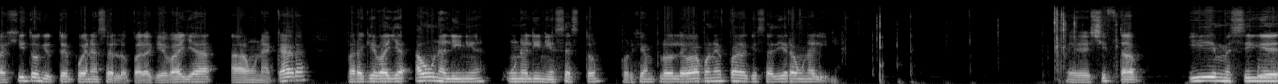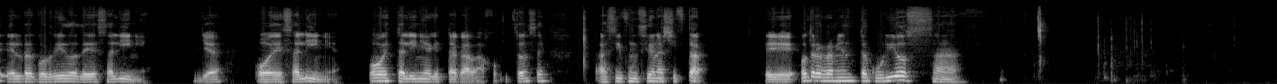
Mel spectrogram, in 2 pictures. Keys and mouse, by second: 0.2-12.3 drag, 8.8 g, 20.6-21.0 middle drag, 21.4 middle click, 22.5-25.4 middle drag, 25.4-25.5 drag.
